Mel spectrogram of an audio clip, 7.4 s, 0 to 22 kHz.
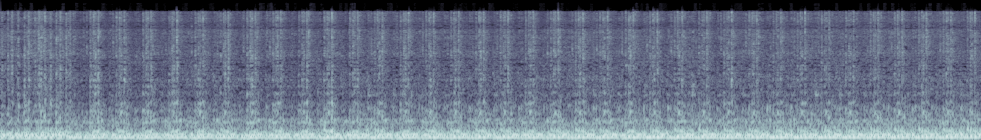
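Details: Junkyard-built SBC 350 for 1984 Camaro, hydraulic flat tappet mystery cam, Vortec heads, GM Performance intake, first run on engine stand: loud even V8 lope at fast idle, steady regular pulses, no knocks; runs smoothly, no leaks seen.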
